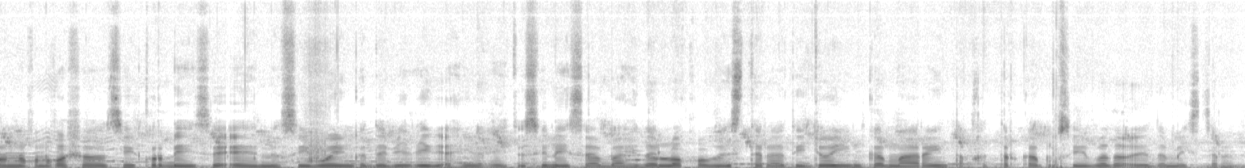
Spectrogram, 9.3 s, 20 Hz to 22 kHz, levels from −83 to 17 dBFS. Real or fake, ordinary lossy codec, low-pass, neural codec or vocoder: real; none; none; none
